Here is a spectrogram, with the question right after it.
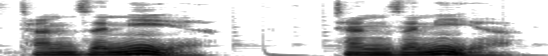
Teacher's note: with a stress on the third syllable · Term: secondary stress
